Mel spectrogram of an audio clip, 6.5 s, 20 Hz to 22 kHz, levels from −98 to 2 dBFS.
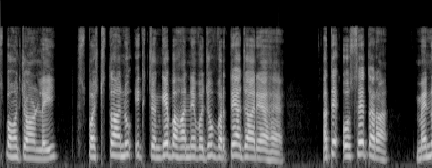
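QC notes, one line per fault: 2.09–2.13 s and 4.17–4.20 s, short concealed packet loss: after "ਪਹੁੰਚਾਉਣ ਲਈ ਸਪੱਸ਼ਟਤਾ ਨੂੰ" and after "ਜਾ ਰਿਹਾ", about 20 ms of audio is missing. The decoder covers roughly 14 ms by extending the preceding sound, causing a brief smear.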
